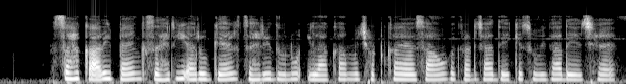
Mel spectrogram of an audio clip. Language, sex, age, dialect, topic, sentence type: Maithili, female, 46-50, Angika, banking, statement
